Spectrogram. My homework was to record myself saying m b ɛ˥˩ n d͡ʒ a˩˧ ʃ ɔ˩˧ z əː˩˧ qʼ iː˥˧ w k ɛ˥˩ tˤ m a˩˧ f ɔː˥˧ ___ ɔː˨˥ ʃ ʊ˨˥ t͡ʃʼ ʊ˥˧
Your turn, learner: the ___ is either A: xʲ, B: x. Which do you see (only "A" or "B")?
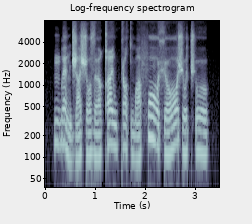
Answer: A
